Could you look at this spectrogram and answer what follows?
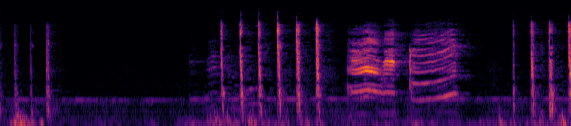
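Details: Talking Indian ringneck parrot kept as a pet, which is said to say Allah hoo and many more words: a series of sharp clicks and taps, then two raspy, voice-like phrases, then more clicks, over a low hum.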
